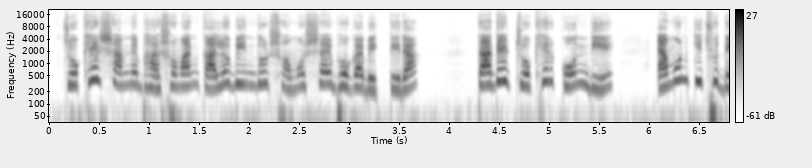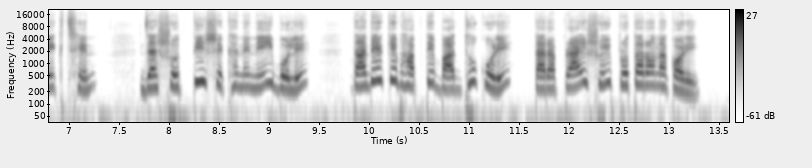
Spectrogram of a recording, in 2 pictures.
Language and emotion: Bengali, neutral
